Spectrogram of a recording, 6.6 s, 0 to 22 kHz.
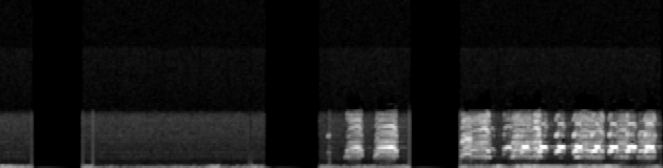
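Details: Juvenile ospreys at the Loch Arkaig nest, 17 August 2020, scream for fish before the father's 13:49 flatfish delivery. They give shrill, rapid, repeated piping screams building to an insistent burst, over wind rumble.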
